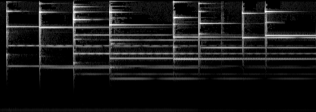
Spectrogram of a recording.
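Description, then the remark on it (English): Crotales, antique cymbals originally from Turkey that hang with a drum kit, are struck eight times in a steady, unhurried sequence. Each strike is a bright, high, bell-like tone that rings on and overlaps the next, with a low hum underneath. “So those are like high bell tones, and those, you know, originally were from Turkey, like antique cymbals, but they kind of are used more in classical music.”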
